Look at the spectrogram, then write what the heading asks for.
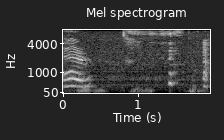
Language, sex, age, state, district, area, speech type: Assamese, female, 45-60, Assam, Tinsukia, rural, spontaneous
